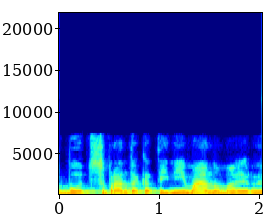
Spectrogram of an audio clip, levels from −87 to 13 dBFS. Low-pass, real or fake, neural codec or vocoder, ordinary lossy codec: 7.2 kHz; real; none; AAC, 48 kbps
